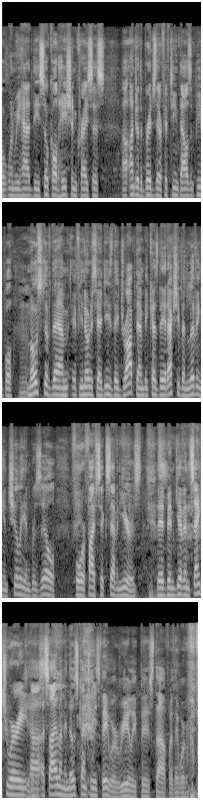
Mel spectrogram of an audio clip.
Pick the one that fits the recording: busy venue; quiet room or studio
busy venue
